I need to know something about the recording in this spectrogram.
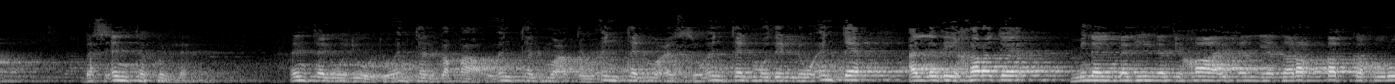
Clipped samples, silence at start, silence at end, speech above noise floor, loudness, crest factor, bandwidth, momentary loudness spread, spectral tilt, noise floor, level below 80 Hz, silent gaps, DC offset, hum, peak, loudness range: under 0.1%; 0 s; 0 s; 27 dB; -18 LUFS; 18 dB; 8.4 kHz; 11 LU; -8 dB/octave; -44 dBFS; -68 dBFS; none; under 0.1%; none; 0 dBFS; 8 LU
